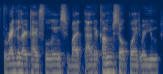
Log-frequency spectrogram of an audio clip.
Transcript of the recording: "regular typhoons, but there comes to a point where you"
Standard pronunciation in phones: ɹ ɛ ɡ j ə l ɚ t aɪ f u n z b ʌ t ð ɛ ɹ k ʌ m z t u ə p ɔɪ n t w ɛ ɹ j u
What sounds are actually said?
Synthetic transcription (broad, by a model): ɹ ɛ ɡ j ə l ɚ t aɪ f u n s b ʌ t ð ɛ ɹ k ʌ m s t u ə p ɔɪ n t w ɛ ɹ j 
